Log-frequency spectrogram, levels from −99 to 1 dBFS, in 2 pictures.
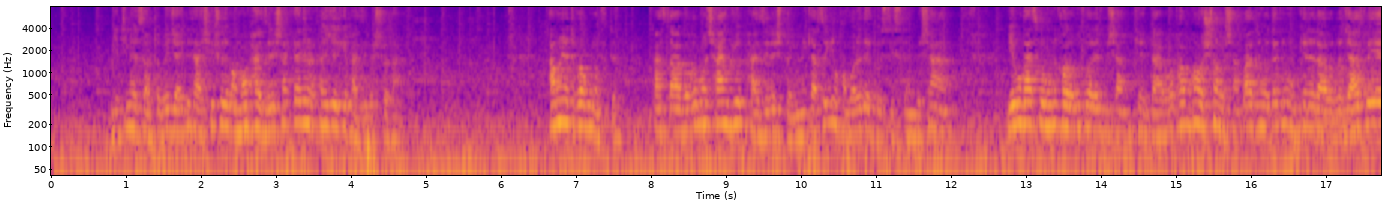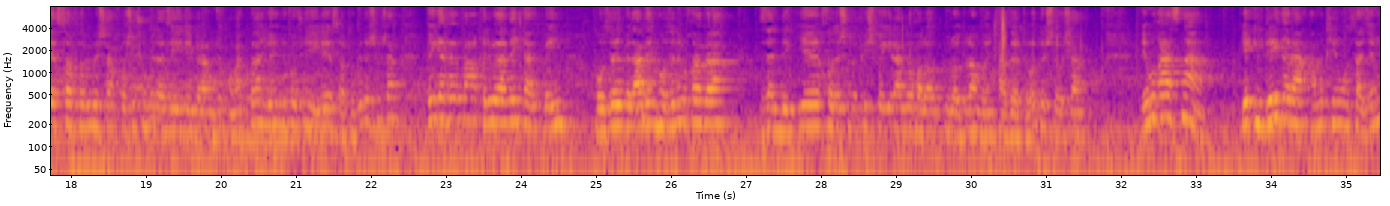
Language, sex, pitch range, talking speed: Persian, male, 150-185 Hz, 175 wpm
